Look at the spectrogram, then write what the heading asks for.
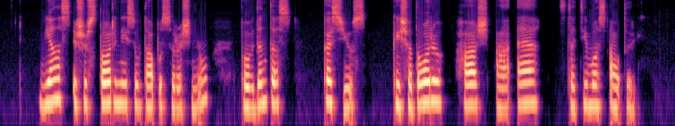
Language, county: Lithuanian, Vilnius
